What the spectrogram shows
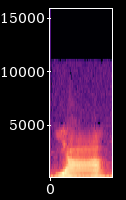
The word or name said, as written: ya3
